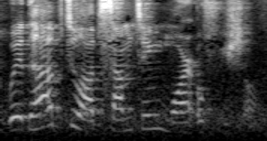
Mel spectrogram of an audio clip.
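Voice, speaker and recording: A woman's voice: high voice, lively intonation. A woman playing a prim telephone supervisor. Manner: measured, formal, bureaucratic. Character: calm, officious female telephone supervisor. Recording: noisy amateur recording.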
